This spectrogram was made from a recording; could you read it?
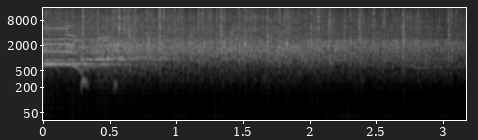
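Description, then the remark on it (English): An audience breaks into sustained applause to welcome the Nagpur, India campus and the Wyoming campus, a dense, steady wash of many hands clapping that holds for several seconds and eases off only slightly toward the end. “Would you just give them a warm welcome by way of applause?”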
